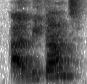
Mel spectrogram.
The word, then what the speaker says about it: habitant: The H here is silent, okay? And these are the words that goes with, like habitant, habiter, herbe, herbivore, histoire, hiver, honorable, honoré, humain, huard, and hybrid.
